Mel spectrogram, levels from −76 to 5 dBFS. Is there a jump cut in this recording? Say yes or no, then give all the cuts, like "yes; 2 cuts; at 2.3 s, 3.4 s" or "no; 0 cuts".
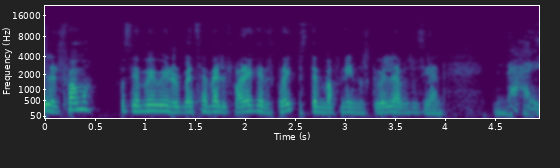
no; 0 cuts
